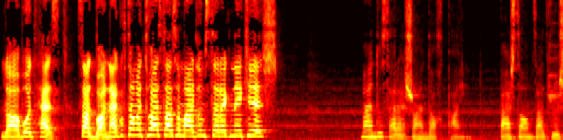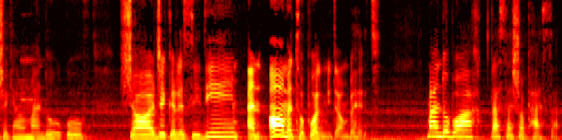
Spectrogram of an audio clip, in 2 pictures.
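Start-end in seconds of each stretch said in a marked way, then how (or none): 0.0-4.1 very loud, raised telling-off; captain's shouted scolding. A narrator's reading. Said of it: "ناخدا داد زد". 10.2-14.1 promising character voice. A narrator's reading. Barsam promises Mando a tip.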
